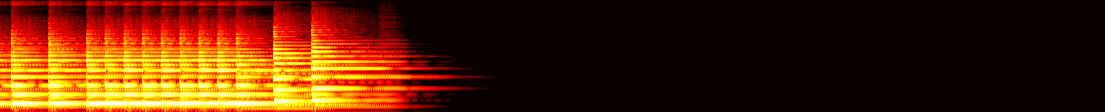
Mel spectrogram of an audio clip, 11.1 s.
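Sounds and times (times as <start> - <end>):
alto piano accompaniment: 0.0 - 4.4.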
